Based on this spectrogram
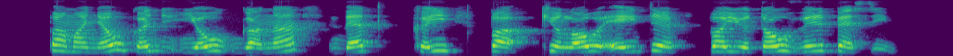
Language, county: Lithuanian, Klaipėda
